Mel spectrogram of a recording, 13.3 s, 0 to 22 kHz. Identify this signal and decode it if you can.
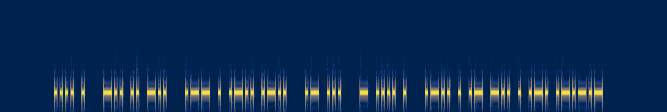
Morse code, heard as a keyed tone, about 22 wpm, 700 Hz. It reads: HE DID WELL AS THE LEADER.
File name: practice / 22wpm / Sentences with 3-Word Phrases - 22wpm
